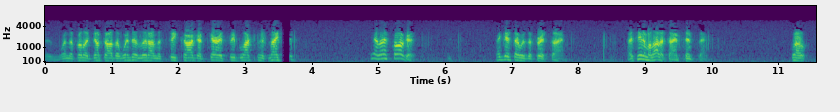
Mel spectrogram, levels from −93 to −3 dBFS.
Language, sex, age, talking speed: English, male, 60-79, 200 wpm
